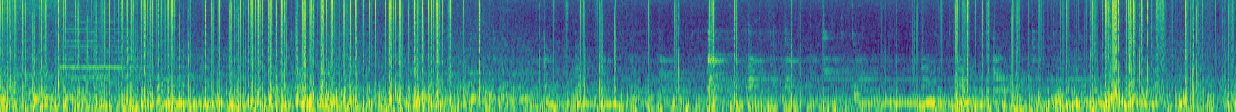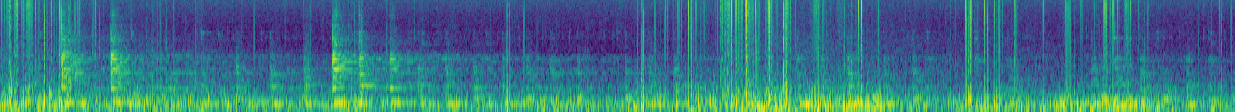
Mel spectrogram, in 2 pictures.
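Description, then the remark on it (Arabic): Steady, loud wind roars and buffets throughout in Tangier, with gusty surges and a low rumbling undertone, and no voices heard. “من عمق الصمت الذي يقطعه هبوب الريح تنبعث أصوات جاجوكا.”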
